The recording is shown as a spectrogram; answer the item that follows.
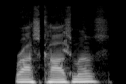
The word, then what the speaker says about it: Roscosmos: Ros Roscosmos.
